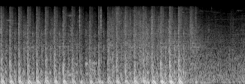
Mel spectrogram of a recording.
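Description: Rapid automatic gunfire aimed at a helicopter in Ghost Recon Wildlands, a loud, close, continuous burst of evenly spaced shots lasting about two seconds before cutting off.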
